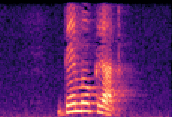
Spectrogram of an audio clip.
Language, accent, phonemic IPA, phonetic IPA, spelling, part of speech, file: Armenian, Eastern Armenian, /demokˈɾɑt/, [demokɾɑ́t], դեմոկրատ, noun, Hy-դեմոկրատ.ogg
- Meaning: democrat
